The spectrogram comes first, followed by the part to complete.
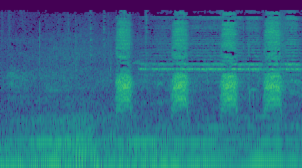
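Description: A crow cawing four times, about a second apart, harsh calls over a low steady hum.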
